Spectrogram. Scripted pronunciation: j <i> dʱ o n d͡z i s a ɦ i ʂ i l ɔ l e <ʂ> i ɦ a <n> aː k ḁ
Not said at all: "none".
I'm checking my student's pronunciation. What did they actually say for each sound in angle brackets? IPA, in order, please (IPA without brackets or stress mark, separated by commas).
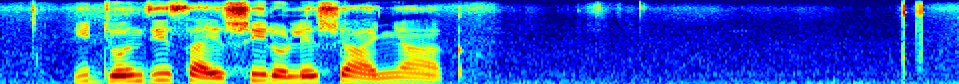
i, ʂ, ɲ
